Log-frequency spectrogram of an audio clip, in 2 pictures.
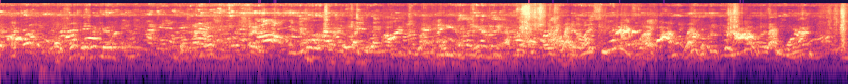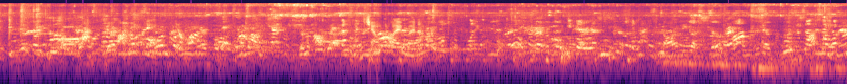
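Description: A crowd of children and adults chatters all around in an echoing hall.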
